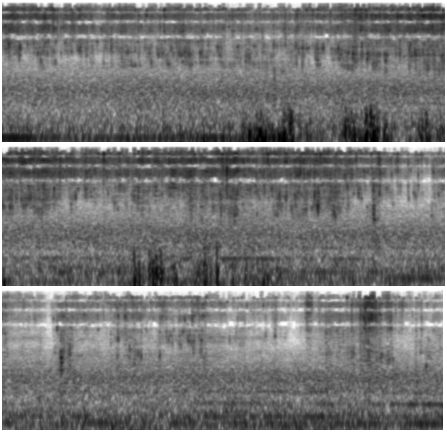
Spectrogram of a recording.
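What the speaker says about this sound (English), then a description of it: "And now I'm going to make sure I water these in nicely" Water pours and trickles softly onto soil over newly planted carrots in a garden bed, with a few louder splashing bursts early on that then settle into a faint, steady dribble.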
